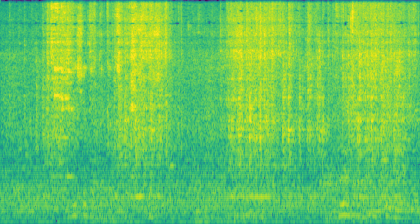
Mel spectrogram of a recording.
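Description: Plastic lid taken from a dispenser stack and pressed down onto a filled paper soda cup, crackling and clicking in two bursts, over a steady low hum.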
